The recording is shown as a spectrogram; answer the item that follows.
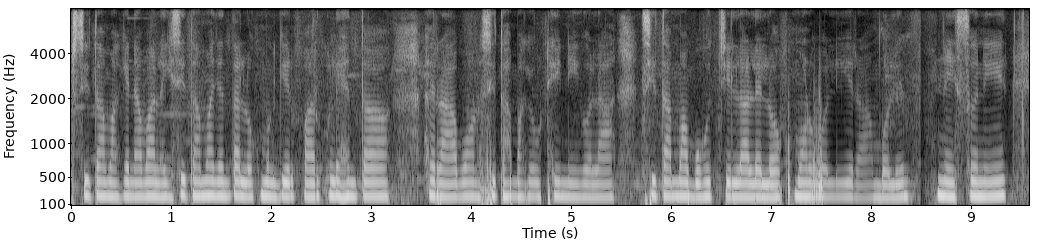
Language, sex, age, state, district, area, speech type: Odia, female, 18-30, Odisha, Nuapada, urban, spontaneous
